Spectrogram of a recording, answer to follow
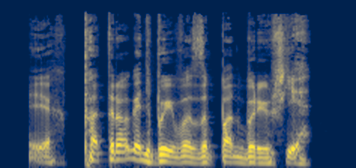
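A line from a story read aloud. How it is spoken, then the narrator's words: Predatory laugh. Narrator (Russian): Он хищно засмеялся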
